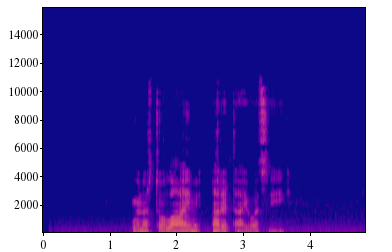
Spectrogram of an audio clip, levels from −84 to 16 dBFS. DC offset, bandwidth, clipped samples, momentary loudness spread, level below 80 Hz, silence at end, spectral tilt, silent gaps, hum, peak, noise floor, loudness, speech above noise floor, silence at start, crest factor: under 0.1%; 11.5 kHz; under 0.1%; 16 LU; -74 dBFS; 1.25 s; -5 dB/octave; none; none; -14 dBFS; -67 dBFS; -33 LUFS; 34 dB; 1.35 s; 22 dB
